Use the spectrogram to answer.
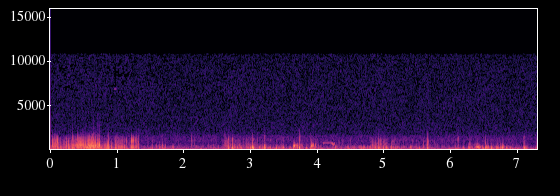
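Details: Irregular low gurgles, bubbling rumbles and a brief squeaky tone from an adult's belly when hungry; stomach growling (borborygmi).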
